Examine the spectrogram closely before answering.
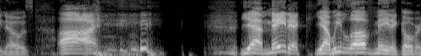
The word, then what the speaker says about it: Matic: As you guys know, that is how you pronounce the word. It is Matic.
